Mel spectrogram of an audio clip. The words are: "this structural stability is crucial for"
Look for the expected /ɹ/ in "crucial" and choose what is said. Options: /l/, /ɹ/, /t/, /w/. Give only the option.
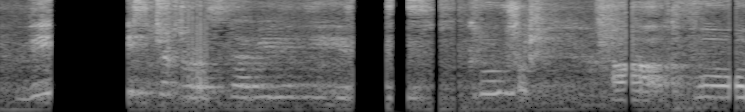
/ɹ/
